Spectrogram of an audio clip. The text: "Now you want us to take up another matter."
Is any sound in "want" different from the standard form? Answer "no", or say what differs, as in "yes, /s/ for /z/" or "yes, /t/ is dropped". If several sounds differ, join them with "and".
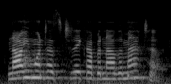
no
